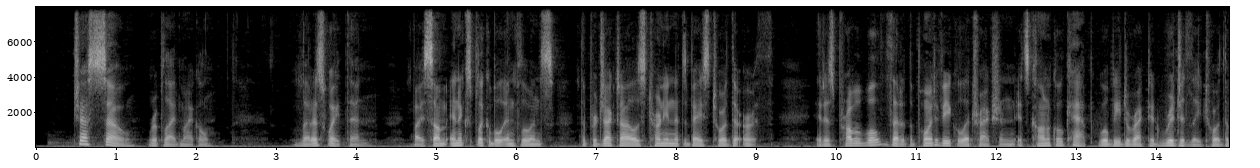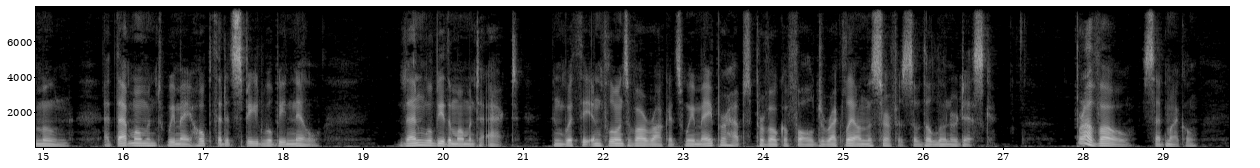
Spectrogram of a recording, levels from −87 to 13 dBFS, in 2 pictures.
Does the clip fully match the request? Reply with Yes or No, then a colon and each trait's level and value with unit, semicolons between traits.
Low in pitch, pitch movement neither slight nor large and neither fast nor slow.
Yes: low, 100 Hz; average, 3.1 semitones; average, 170 wpm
